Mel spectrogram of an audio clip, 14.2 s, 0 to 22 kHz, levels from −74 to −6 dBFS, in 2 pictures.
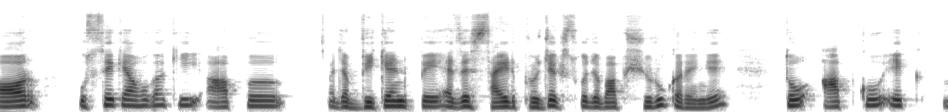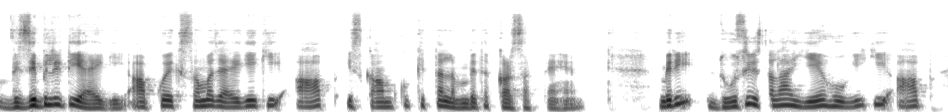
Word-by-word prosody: और 145 +3 +6 0.3
उससे 180 +4 +2
क्या 175 -1 +2
होगा 165 +2 -1
कि 175 0 -3
आप 135 0 0 0.7
जब 130 -5 -1
वीकेंड 150 +4 +4
पे 145 -2 +2
एज़ 140 +1 0
ए - - +4
साइड 135 0 +2
प्रोजेक्ट्स 130 +2 +1
को 145 - -1
जब 135 -1 -1
आप 130 - 0
शुरू 135 +6 +1
करेंगे 125 - 0 0.4
तो 165 - +5 0.2
आपको 140 +6 +1
एक 170 -1 -1 0.3
विज़िबिलिटी 175 +8 +5
आएगी, 105 -2 -2
आपको 135 +5 +1
एक 160 0 0
समझ 155 +1 +1
आएगी 130 +4 +1
कि 170 +1 -4
आप 150 +5 -1
इस - - -3
काम 130 0 -2
को 165 - -11
कितना 160 - 0
लंबे 120 0 0
तक - - -9
कर - - +1
सकते - - -8
हैं। - - -11 0.6
मेरी 220 - +4 0.2
दूसरी 145 +10 +2
सलाह 175 0 0
ये 140 -1 +2
होगी 145 +3 -1
कि 195 - -2
आप 155 +2 -4
150 Hz, 190 wpm, -25 LUFS, 130-165 Hz, 0.7 s, और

